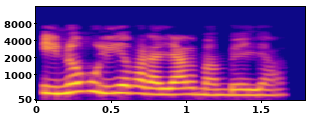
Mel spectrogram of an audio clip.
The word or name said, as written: barallar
